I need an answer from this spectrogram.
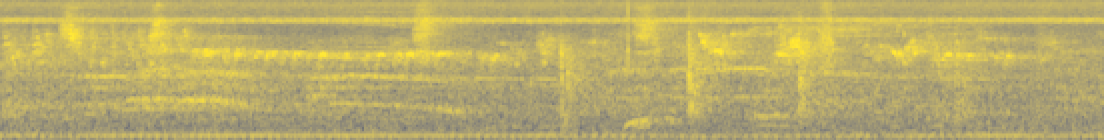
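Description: Birds chirping and calling, with short whistled and chirped notes scattered through, over a steady low hum.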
